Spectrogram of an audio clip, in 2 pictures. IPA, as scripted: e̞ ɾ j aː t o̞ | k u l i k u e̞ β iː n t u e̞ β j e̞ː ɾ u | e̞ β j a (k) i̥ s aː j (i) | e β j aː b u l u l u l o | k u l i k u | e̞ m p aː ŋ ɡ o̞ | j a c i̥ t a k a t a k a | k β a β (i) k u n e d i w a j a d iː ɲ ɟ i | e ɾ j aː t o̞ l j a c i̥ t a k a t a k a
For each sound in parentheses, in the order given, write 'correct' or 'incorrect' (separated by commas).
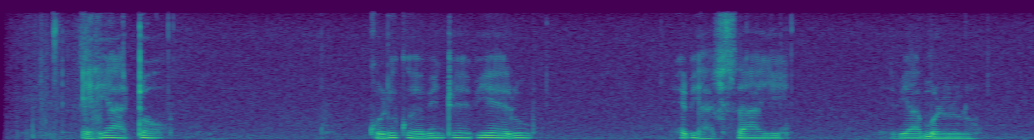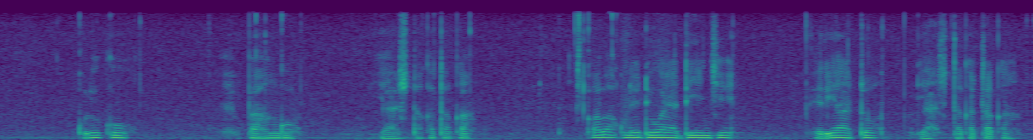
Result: incorrect, correct, incorrect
